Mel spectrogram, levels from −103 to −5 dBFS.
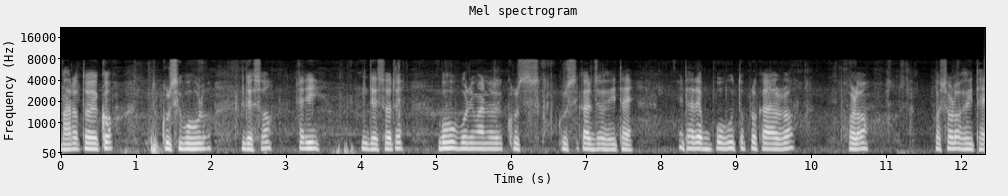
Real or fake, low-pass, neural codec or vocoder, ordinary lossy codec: real; none; none; none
